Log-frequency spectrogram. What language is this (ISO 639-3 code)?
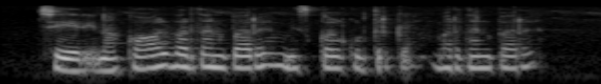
tam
